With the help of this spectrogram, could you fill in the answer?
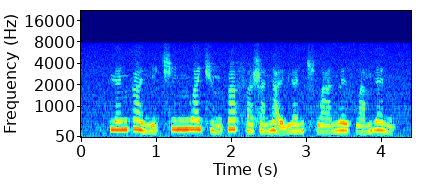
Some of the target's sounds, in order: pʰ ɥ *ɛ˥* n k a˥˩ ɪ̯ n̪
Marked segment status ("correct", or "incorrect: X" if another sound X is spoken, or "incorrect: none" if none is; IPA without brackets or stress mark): correct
